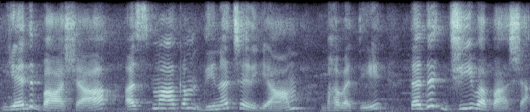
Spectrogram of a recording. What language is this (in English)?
Sanskrit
